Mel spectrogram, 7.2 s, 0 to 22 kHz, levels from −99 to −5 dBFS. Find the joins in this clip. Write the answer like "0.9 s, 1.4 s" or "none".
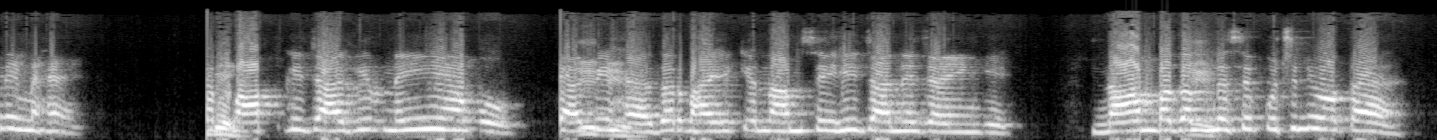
1.0 s, 2.7 s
